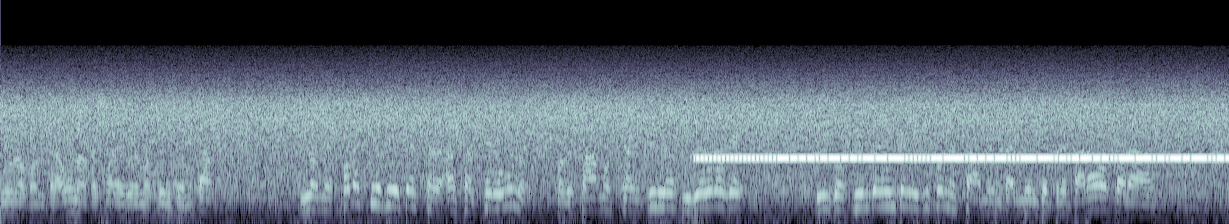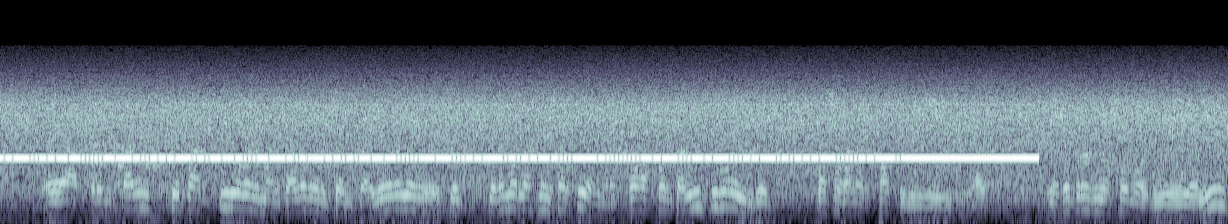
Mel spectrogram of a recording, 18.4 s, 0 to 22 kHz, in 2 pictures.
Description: PSK31 (31.25 baud), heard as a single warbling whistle, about 1260 Hz, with radio static.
